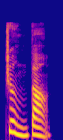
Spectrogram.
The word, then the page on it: 正当: zhèng dàng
